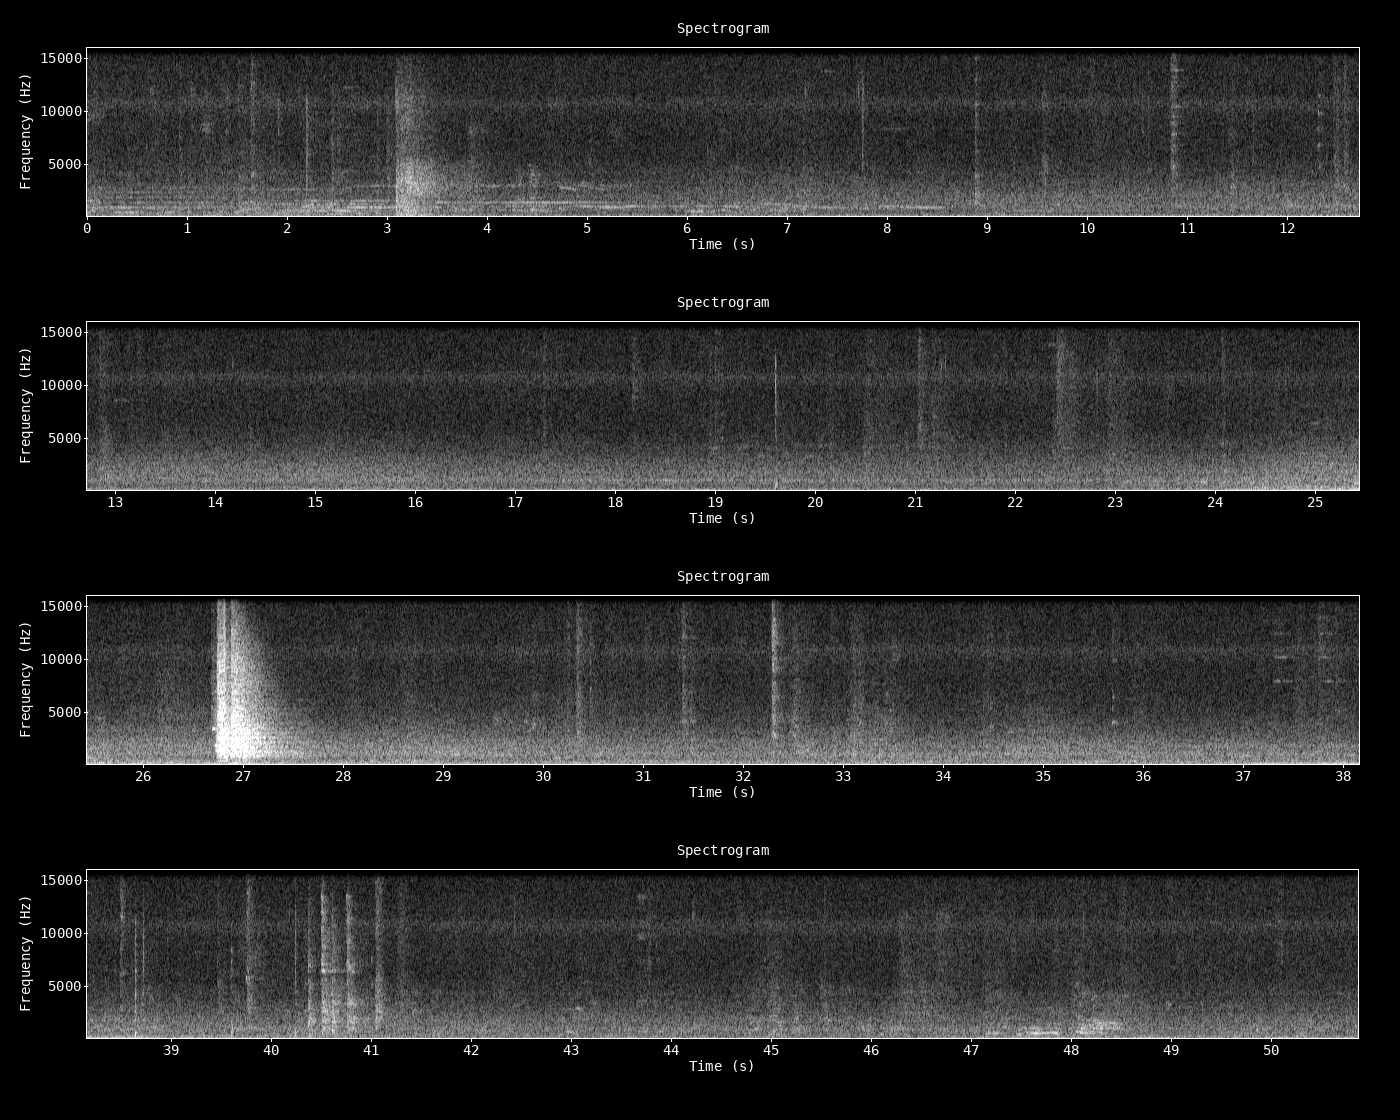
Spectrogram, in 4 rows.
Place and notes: small Town, Sitting under a tree
Zoom H2n MS +XY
